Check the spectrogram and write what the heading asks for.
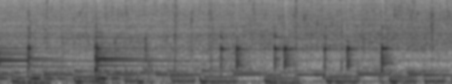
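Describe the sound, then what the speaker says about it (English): Chopped vegetables sizzling in hot melted bacon fat for chili, a steady close frying crackle punctuated by repeated scrapes and clinks of a utensil stirring the pan. "So now I'm going to add these vegetables"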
